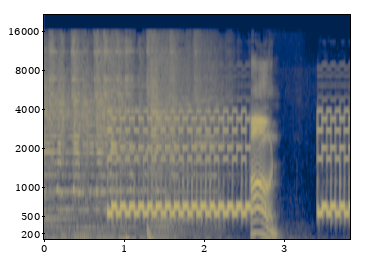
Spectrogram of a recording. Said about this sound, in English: Hello? The Yak Shack line is ringing. The Yak Shack line is ringing.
